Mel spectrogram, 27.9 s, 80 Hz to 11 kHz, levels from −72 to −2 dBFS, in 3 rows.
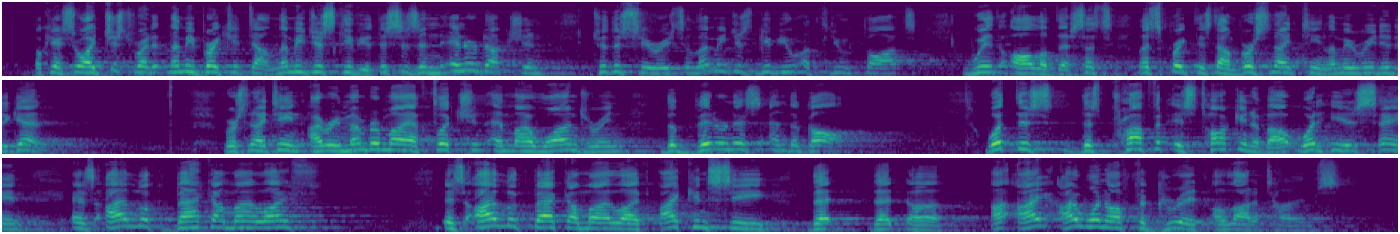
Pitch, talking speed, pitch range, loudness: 210 Hz, 220 wpm, 195-230 Hz, -31 LUFS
